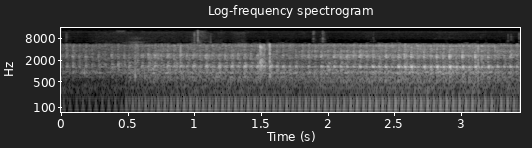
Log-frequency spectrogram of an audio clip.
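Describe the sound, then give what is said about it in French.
A Ligier Formula 1 racing car engine runs with a steady, low pulsing throb, holding an even pitch and growing slightly louder over a few seconds, with no voices. “La Formule 1, mais ça, c'est le passé parce que aujourd'hui, votre marque, eh bien, c'est plutôt cela.”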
